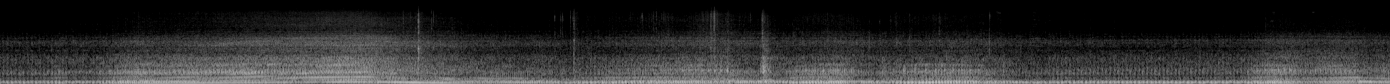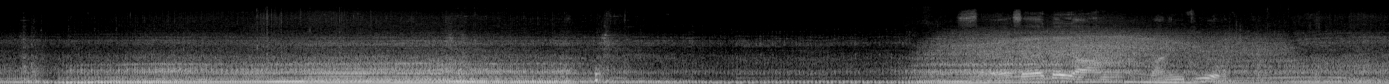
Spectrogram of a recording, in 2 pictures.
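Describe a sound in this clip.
A heavy diesel engine runs nearby, revving up and down repeatedly.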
